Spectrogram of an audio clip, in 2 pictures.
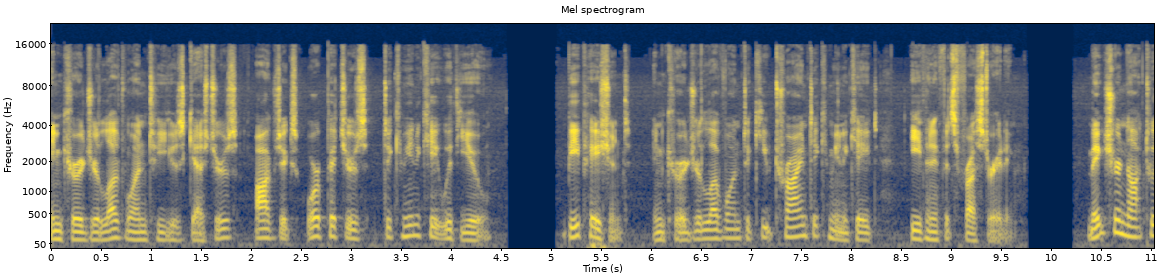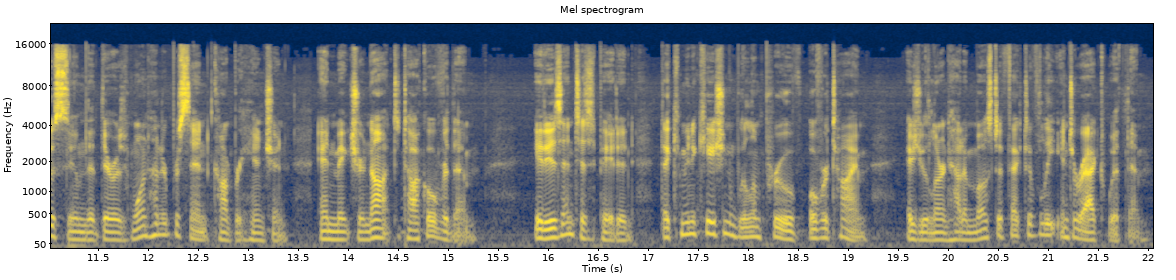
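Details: Adult male narrator; normal speech.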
